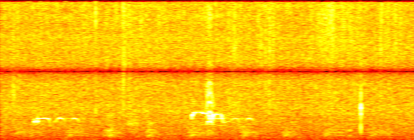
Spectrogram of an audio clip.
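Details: Foraging meerkats give a few soft, high-pitched chirps, each short and slightly wavering and spaced well apart, with only a low outdoor hiss between the calls.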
